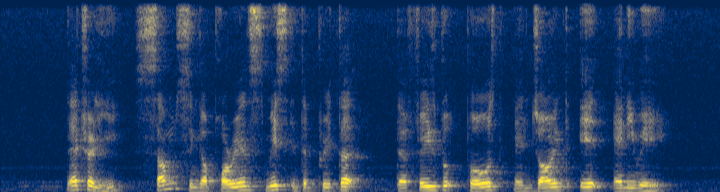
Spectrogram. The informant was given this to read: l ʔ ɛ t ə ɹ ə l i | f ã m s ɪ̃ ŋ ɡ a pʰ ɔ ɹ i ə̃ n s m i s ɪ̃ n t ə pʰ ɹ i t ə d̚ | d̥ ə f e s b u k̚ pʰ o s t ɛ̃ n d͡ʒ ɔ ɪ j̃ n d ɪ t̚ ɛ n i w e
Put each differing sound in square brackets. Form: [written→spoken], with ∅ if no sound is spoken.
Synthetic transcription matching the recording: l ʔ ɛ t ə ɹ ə l i | [f→s] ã m s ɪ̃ ŋ ɡ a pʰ ɔ ɹ i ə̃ n s m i s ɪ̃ n t ə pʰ ɹ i t ə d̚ | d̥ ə f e s b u k̚ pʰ o s t ɛ̃ n d͡ʒ [ɔ→ɔ̃] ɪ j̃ n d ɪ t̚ ɛ n i w e

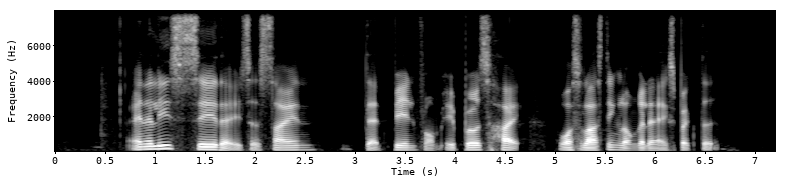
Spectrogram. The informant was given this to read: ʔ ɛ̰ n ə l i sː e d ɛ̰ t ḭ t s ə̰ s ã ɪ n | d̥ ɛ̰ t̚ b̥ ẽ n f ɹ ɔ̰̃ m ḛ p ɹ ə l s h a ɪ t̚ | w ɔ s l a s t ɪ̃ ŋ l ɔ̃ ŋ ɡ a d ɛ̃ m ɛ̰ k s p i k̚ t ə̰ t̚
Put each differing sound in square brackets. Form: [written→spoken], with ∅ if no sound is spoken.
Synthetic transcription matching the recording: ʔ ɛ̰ n ə l i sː e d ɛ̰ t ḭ t s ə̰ s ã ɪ n | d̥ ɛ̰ t̚ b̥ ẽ n f ɹ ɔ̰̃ m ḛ p ɹ ə l s h a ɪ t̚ | w ɔ s l a s t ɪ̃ ŋ l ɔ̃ ŋ ɡ [a→ə] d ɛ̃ [m→n] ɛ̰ k s p [i→ɛ] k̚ t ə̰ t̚

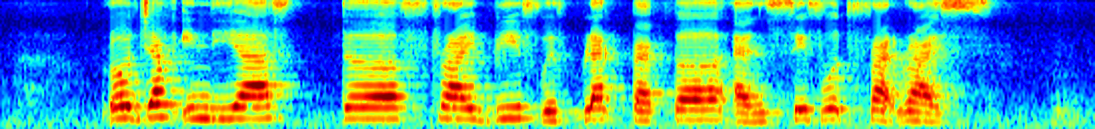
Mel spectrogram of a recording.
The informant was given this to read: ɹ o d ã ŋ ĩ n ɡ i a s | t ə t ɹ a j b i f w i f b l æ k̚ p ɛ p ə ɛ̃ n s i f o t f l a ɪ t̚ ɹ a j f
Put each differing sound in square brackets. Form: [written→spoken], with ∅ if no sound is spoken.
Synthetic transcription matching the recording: ɹ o [d→d͡ʒ] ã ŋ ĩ n [ɡ→d] i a s | t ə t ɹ a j b i f w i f b l [æ→ɛ] k̚ p ɛ p ə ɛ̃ n s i f [o→u] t f [l→ɹ] a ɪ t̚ ɹ a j [f→s]

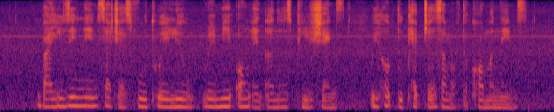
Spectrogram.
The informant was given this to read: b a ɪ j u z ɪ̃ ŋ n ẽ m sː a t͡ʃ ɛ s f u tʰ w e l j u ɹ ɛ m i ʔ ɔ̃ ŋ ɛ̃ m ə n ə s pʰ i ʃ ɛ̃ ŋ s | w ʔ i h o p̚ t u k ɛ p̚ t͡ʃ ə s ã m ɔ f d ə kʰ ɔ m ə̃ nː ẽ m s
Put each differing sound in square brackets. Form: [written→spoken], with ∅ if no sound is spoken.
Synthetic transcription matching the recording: b a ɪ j u z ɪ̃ ŋ n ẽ m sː a t͡ʃ ɛ s f u tʰ w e l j u ɹ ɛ m i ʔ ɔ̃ ŋ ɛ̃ [m→n] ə n ə s pʰ i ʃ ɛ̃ ŋ s | w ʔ i h o p̚ t u [k→kʰ] ɛ p̚ t͡ʃ ə s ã m ɔ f d ə kʰ ɔ m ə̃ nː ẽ m s

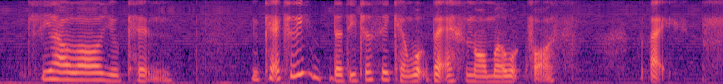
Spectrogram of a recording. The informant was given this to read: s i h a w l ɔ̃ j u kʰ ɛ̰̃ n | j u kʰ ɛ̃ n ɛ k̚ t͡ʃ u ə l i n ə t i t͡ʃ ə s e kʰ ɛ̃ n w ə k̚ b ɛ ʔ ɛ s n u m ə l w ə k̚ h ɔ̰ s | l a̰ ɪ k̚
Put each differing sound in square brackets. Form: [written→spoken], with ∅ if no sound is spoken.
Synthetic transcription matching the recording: s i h a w l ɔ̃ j u kʰ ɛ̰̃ n | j u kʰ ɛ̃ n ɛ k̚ t͡ʃ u ə l i [n→d] ə t i t͡ʃ ə s e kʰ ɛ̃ n w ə k̚ b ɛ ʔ ɛ s n [u→ɔ] m ə l w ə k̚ [h→f] ɔ̰ s | l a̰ ɪ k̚

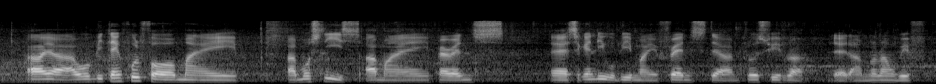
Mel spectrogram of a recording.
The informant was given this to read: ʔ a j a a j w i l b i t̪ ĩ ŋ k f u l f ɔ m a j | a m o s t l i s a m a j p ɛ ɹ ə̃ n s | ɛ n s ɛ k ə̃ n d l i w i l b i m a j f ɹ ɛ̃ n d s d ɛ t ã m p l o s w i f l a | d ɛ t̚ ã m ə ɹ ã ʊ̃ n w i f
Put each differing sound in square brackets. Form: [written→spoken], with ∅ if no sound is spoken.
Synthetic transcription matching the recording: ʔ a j a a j w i l b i t̪ [ĩ→ɛ̃] ŋ k f u l f ɔ m a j | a m o s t l i s a m a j p ɛ ɹ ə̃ n s | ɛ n s ɛ k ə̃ n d l i w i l b i m a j f ɹ ɛ̃ n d s d ɛ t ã m [p→k] l o s w i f l a | d ɛ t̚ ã m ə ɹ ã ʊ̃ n w i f

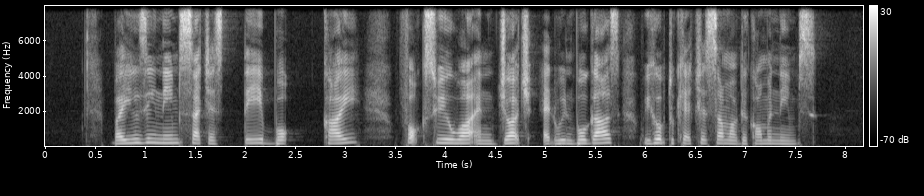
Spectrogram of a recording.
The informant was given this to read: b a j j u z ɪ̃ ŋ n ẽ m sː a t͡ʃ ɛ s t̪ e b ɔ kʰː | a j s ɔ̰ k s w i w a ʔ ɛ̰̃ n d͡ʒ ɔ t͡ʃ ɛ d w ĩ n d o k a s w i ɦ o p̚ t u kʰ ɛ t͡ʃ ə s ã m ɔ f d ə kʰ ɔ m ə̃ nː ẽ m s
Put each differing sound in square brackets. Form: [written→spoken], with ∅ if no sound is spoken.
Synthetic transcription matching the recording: b a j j u z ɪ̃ ŋ n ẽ m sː a t͡ʃ ɛ s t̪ e b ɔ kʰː | a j [s→f] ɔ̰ k s w i w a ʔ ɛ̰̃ n d͡ʒ ɔ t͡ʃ ɛ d w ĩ n [d→b] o [k→ɡ] a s w i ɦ o p̚ t u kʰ ɛ t͡ʃ ə s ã m ɔ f d ə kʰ ɔ m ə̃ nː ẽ m s

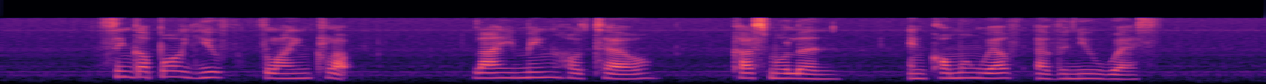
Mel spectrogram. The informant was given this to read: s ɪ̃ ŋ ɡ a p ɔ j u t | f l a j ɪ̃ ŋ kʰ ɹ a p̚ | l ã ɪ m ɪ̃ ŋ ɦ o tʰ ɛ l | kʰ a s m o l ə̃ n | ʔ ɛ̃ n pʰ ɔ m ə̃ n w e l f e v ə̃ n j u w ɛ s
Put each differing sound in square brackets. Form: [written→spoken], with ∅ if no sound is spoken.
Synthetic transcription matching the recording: s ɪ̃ ŋ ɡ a p ɔ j u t | f l a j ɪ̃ ŋ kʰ [ɹ→l] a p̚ | l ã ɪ m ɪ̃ ŋ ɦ o tʰ ɛ l | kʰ a s m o l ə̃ n | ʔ ɛ̃ n [pʰ→kʰ] ɔ m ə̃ n w [e→ɛ] l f [e→ɛ] v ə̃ n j u w ɛ s

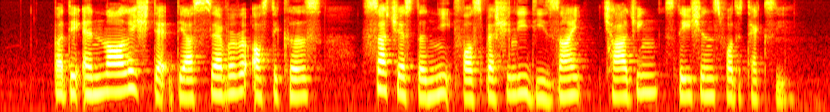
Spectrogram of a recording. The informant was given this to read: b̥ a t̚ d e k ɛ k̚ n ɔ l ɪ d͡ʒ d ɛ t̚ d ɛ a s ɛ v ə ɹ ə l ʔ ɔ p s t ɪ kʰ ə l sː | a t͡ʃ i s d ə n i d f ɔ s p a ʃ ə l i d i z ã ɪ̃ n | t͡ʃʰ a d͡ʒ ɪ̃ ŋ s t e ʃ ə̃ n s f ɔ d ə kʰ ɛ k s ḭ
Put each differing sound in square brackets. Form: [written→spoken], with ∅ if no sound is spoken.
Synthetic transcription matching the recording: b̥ a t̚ d e [k→ʔ] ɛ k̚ n ɔ l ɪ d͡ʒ d ɛ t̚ d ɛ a s ɛ v ə ɹ ə l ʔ ɔ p s t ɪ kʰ ə l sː | a t͡ʃ [i→ɛ] s d ə n i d f ɔ s p [a→ɛ] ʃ ə l i d i z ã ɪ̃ n | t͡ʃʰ a d͡ʒ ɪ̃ ŋ s t e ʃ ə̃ n s f ɔ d ə [kʰ→tʰ] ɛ k s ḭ

